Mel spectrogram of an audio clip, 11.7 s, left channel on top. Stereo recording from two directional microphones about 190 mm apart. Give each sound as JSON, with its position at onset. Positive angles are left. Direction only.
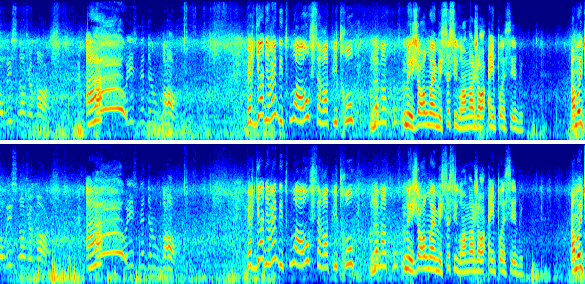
{"t": 0.2, "sound": "speech", "side_deg": 0}
{"t": 1.7, "sound": "speech", "side_deg": 15}
{"t": 2.5, "sound": "a sound", "side_deg": 5}
{"t": 4.7, "sound": "speech", "side_deg": 15}
{"t": 7.4, "sound": "speech", "side_deg": -15}
{"t": 8.0, "sound": "speech", "side_deg": 10}
{"t": 9.9, "sound": "speech", "side_deg": -5}
{"t": 11.3, "sound": "speech", "side_deg": -5}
